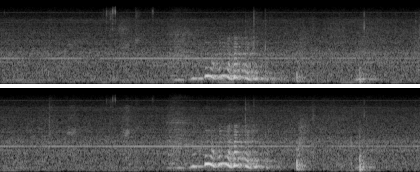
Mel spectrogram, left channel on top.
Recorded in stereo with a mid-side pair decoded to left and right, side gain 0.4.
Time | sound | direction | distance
1.6 | laughter | 55° right | 0.7 m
